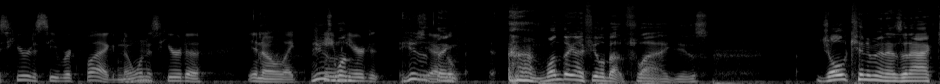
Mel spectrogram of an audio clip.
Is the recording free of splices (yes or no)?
no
